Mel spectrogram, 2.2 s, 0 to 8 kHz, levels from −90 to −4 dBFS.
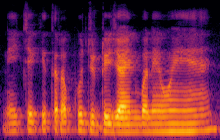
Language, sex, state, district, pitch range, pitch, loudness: Hindi, male, Uttar Pradesh, Shamli, 125-135 Hz, 125 Hz, -20 LUFS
